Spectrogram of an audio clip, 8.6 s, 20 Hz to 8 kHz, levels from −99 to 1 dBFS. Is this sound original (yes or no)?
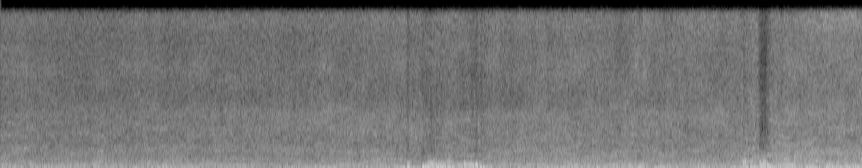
no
